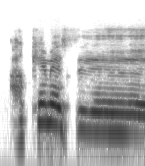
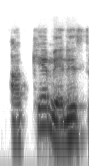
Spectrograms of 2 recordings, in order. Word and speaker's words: 아케메네스: 페르시아의 아케메스 왕조, 아케메네스 왕조. 이게 참 발음이 어려워요.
